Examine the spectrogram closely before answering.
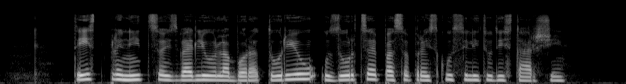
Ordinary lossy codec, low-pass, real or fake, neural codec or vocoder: none; 10.8 kHz; real; none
